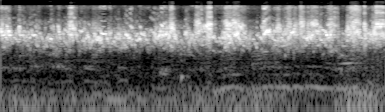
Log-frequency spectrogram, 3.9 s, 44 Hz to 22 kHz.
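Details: Budgerigars recorded on October 1, heard talking together: a dense, continuous wash of high scratchy chirps, squawks and warbles overlapping without pause, with brief louder squawks rising out of the steady chatter.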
